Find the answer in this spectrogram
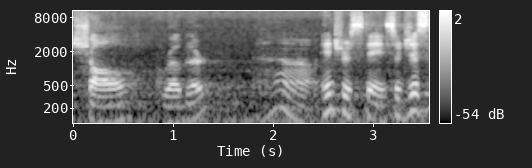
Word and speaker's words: Charl: Well, it's pronounced like a woman wears a shawl on her shoulders. So the name is Charl.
